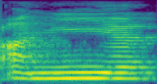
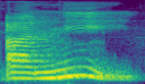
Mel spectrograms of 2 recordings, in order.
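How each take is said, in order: First: The final vowel is not a clear 'ee' sound. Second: The final vowel is a clear 'ee' sound. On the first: The speaker calls it wrong. "on ne dit pas Annie" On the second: The speaker calls it right. "c'est Annie. Ça se prononce I"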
